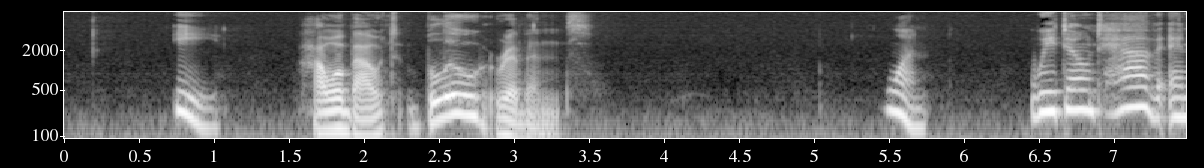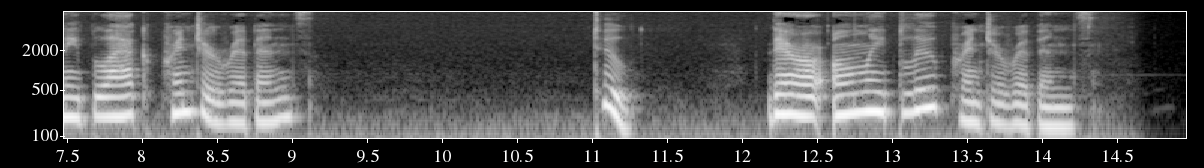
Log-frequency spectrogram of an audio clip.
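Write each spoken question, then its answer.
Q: How about blue ribbons?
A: 1: We don't have any black printer ribbons.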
